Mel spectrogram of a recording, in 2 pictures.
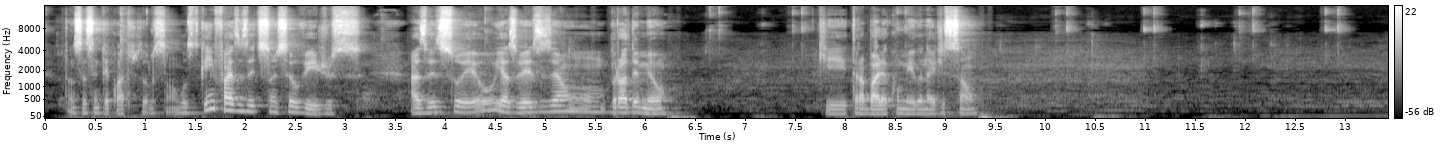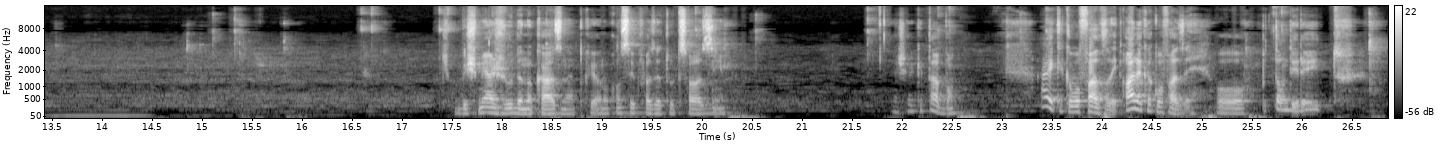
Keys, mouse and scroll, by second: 3.2-4.6 middle drag, 4.6 KP_7, 5.0 alt+a, 5.6 Tab, 6.5 right click, 6.9 s, 7.7 r, 8.9 right click, 9.4 r, 10.3 g, 11.5 s, 12.1 r, 13.3 Tab, 14.1-14.7 scroll down 1, 14.7 Tab, 15.0 middle click, 15.2 a, 15.7 w, 17.8 right click, 18.3 KP_7, 19.0 r, 20.0 Tab, 20.4-21.7 middle drag, 21.7-22.3 scroll up 3, 22.3 right click, 22.8 scroll down 2, 23.1-24.5 middle drag, 24.5 ctrl+a, 25.6-26.5 right drag, 26.5 w.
